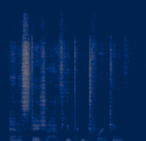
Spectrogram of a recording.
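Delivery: ordinary delivery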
